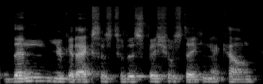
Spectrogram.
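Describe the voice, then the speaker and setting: A man's voice: mid-range voice, brisk. A man with a Danish accent, talking casually as an interview guest, hesitant with many restarts and fillers.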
